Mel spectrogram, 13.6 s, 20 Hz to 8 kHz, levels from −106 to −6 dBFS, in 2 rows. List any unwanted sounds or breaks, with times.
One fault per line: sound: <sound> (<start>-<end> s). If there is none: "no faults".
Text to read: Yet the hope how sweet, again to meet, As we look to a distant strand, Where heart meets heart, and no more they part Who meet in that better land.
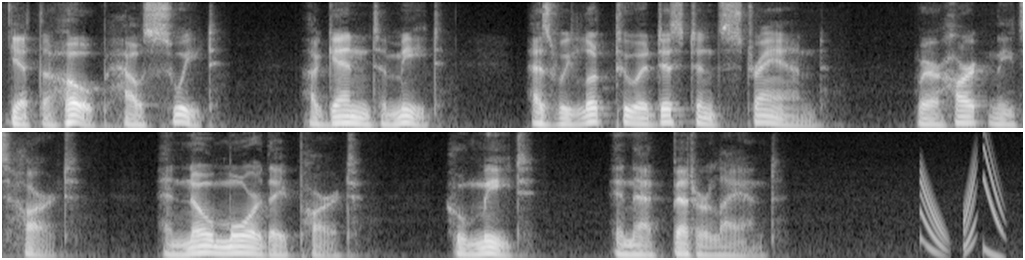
sound: chirp (12.9-13.5 s)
